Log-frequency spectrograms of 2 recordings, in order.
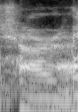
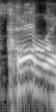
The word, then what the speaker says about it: Chara: No, I pronounce it Chara. It's Kara, like character.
